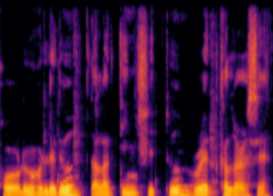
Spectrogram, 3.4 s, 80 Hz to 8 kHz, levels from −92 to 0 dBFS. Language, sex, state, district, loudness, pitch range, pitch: Nagamese, male, Nagaland, Kohima, -18 LUFS, 110-140 Hz, 115 Hz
